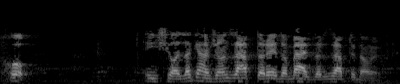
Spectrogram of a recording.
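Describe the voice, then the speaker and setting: A man's voice: medium pitch, dull audio. A man presenting a live online class, flustered as he sorts out connection and sound problems aloud. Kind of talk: casual talk during a live online session.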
